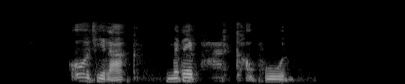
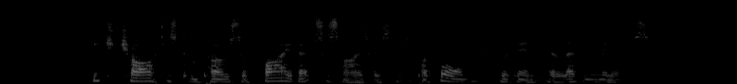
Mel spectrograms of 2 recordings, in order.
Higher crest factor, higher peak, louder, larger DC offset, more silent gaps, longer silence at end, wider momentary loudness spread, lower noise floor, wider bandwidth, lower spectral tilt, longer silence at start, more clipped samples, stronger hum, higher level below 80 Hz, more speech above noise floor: about the same, 22 dB vs 24 dB; first, -12 dBFS vs -32 dBFS; first, -33 LUFS vs -55 LUFS; neither; neither; first, 1.1 s vs 0.85 s; about the same, 11 LU vs 12 LU; second, -81 dBFS vs -89 dBFS; second, 7.8 kHz vs 16.5 kHz; first, -5 dB/octave vs -2.5 dB/octave; second, 0.7 s vs 0.9 s; neither; neither; first, -78 dBFS vs -86 dBFS; first, 48 dB vs 33 dB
